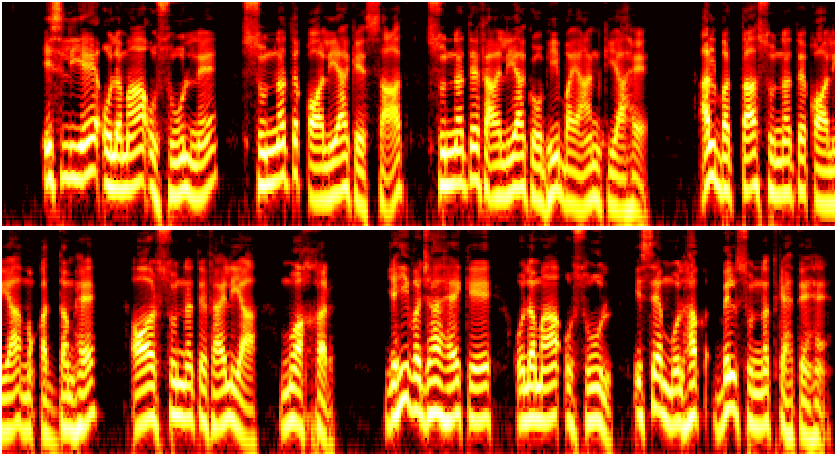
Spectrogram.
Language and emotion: Urdu, neutral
